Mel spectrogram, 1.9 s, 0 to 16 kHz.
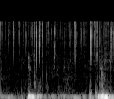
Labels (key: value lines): label: biophony, double pulse
recorder: SoundTrap 300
